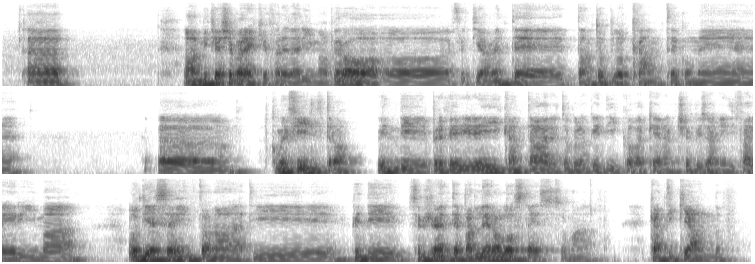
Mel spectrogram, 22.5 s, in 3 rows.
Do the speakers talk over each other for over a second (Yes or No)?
No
